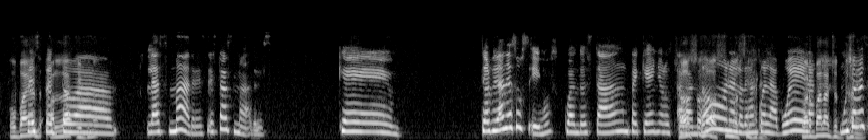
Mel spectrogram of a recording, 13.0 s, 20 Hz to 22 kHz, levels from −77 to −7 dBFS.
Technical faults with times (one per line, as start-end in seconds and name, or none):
none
